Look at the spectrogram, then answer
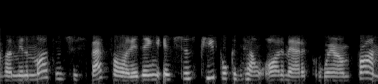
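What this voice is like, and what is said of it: Authentic Boston accent. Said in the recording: “I talk kind of funny ... I'm from Boston. Yes, it's an authentic Boston accent. It's not fake.”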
